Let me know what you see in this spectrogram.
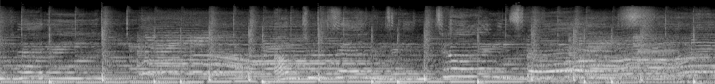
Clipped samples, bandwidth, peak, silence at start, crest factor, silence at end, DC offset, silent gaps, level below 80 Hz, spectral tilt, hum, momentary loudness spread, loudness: under 0.1%; 16.5 kHz; 0 dBFS; 0 s; 12 dB; 0 s; 0.9%; none; -32 dBFS; -5 dB/octave; none; 3 LU; -13 LUFS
